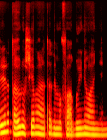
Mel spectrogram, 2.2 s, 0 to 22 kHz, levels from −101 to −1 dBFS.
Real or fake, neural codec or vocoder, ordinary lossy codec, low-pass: fake; codec, 44.1 kHz, 7.8 kbps, DAC; none; none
